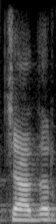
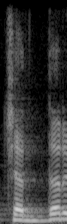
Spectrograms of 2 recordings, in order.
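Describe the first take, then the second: First: The middle consonant is short and single. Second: The middle consonant is doubled and held long.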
